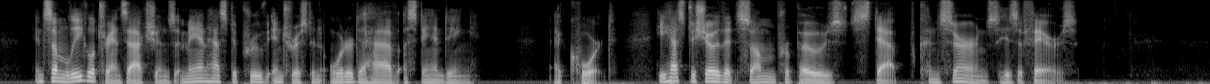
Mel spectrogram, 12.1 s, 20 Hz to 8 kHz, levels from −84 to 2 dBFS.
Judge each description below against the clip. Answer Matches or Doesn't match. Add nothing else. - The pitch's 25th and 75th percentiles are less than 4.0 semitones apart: Doesn't match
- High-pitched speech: Doesn't match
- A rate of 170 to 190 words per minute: Doesn't match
